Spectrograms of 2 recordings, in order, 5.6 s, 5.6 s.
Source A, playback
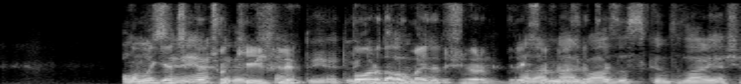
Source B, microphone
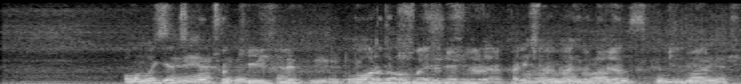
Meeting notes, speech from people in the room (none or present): present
